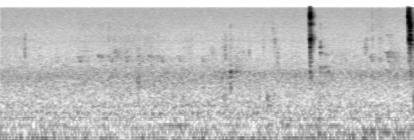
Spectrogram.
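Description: Quiet room tone with a steady low hum and a few faint ticks, and one sharper click about two-thirds of the way through.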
